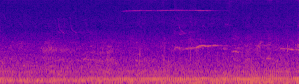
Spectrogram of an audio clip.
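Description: Faint outdoor background: a steady low hum with a faint wavering high call about halfway through.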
